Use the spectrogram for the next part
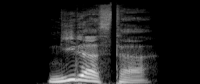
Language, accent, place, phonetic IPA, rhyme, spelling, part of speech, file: German, Germany, Berlin, [ˈniːdɐstɐ], -iːdɐstɐ, niederster, adjective, De-niederster.ogg
- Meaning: inflection of nieder: 1. strong/mixed nominative masculine singular superlative degree 2. strong genitive/dative feminine singular superlative degree 3. strong genitive plural superlative degree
